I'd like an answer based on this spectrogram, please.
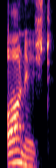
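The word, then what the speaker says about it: honest: कहिए एम ए ऑनेस्ट एच तो पढ़ते नहीं है। एच साइलेंट होता है।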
